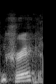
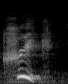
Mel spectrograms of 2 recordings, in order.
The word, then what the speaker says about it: creek: And they'd be like, the Crick. I'd be like, Creek. Two E's.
